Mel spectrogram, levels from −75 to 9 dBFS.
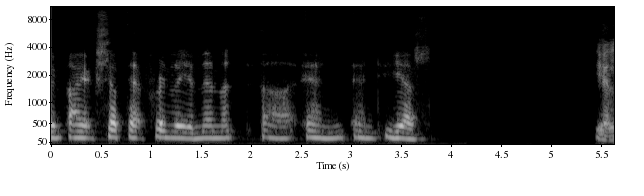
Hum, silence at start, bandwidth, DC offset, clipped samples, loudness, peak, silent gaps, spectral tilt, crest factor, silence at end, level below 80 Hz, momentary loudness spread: none; 0 s; 9.4 kHz; under 0.1%; under 0.1%; -25 LUFS; -6 dBFS; 4.21-4.40 s, 4.49-4.57 s, 4.67-4.72 s, 5.06-5.13 s, 5.33-5.43 s; -8 dB/octave; 20 dB; 0 s; -72 dBFS; 14 LU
